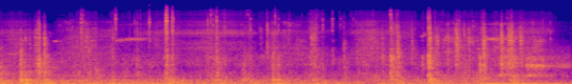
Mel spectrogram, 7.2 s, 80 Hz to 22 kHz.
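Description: Small T8 bolts being worked loose from the brake light of a 2005 Dodge Ram 1500, giving scattered close mechanical clicks and ratcheting ticks over a steady background hum.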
